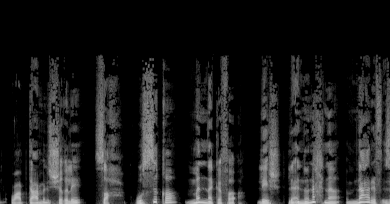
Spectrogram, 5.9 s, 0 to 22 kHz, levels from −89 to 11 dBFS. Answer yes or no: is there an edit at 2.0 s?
yes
